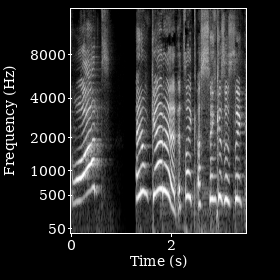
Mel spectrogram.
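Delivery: high, bewildered disbelief; a sink is a sink, high and baffled; baffled squeak. Real, not acted. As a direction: lift way up, truly confused. Baffled reaction to Prof's anger.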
